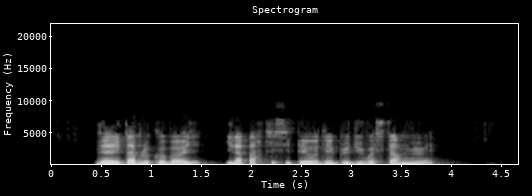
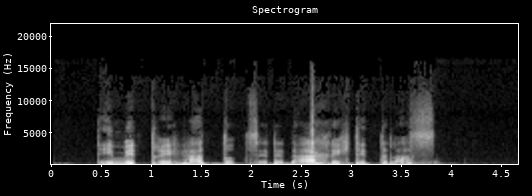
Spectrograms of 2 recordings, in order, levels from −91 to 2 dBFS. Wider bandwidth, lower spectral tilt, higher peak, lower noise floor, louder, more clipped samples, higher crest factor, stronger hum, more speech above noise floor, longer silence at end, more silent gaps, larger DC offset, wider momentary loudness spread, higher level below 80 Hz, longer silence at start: second, 7.2 kHz vs 12.5 kHz; about the same, -7 dB/octave vs -7 dB/octave; second, -6 dBFS vs 0 dBFS; first, -83 dBFS vs -70 dBFS; second, -24 LUFS vs -20 LUFS; neither; about the same, 18 dB vs 20 dB; neither; first, 59 dB vs 52 dB; about the same, 0.85 s vs 0.85 s; neither; neither; about the same, 12 LU vs 14 LU; second, -70 dBFS vs -28 dBFS; about the same, 0.45 s vs 0.45 s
